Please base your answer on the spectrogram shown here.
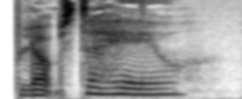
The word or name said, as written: blomsterhave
